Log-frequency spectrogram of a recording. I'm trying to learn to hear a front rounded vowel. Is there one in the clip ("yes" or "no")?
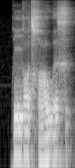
no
